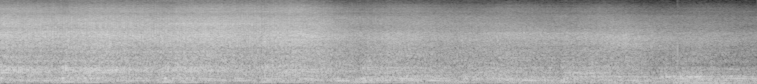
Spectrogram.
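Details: Maruti engine missing and misfiring at idle and when revved: uneven, stumbling beat with irregular pulses about two per second from a misfiring cylinder.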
